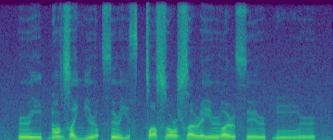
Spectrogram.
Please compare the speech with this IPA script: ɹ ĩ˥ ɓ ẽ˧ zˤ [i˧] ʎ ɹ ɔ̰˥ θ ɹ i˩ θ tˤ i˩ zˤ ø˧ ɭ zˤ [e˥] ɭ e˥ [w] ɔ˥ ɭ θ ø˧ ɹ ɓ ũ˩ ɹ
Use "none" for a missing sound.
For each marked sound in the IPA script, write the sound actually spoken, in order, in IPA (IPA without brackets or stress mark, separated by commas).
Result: i˧, e˧, ɹ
